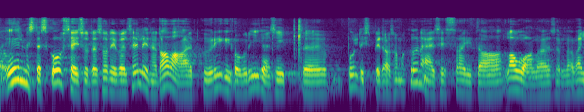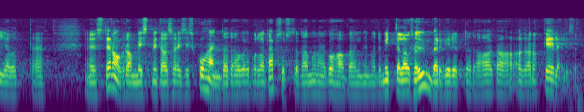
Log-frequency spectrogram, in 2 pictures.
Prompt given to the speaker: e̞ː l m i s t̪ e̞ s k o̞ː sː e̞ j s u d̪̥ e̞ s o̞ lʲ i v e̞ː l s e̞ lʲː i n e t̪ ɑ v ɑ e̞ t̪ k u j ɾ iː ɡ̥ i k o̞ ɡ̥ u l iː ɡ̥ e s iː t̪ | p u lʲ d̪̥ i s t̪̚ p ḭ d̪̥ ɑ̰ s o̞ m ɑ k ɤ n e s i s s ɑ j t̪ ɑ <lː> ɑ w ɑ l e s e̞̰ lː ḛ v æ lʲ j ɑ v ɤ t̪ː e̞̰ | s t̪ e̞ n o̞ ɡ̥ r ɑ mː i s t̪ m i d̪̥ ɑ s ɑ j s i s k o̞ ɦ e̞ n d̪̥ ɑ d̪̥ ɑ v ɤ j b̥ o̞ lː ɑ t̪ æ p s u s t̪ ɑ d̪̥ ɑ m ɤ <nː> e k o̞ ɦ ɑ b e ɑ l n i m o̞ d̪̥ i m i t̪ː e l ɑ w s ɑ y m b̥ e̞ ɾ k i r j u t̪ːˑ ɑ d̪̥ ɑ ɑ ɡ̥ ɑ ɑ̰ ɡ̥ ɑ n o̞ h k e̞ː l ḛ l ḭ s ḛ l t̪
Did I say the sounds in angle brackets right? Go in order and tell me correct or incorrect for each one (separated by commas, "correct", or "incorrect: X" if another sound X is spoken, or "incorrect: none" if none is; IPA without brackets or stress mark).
incorrect: l, incorrect: n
